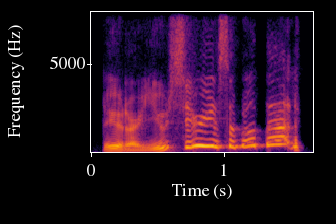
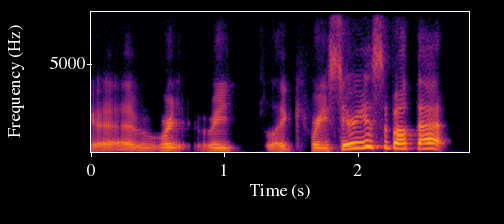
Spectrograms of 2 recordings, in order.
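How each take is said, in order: First: Very high, squeaky excited question; mock high-pitched excitement; excited echo. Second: Much higher, rising disbelief; imitating a doubtful friend; Don incredulous. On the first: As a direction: toss the question back with glee. Echoing Don's question back. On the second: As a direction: squeak out the question in disbelief.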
